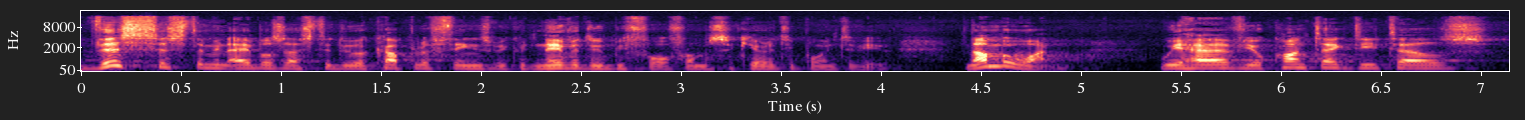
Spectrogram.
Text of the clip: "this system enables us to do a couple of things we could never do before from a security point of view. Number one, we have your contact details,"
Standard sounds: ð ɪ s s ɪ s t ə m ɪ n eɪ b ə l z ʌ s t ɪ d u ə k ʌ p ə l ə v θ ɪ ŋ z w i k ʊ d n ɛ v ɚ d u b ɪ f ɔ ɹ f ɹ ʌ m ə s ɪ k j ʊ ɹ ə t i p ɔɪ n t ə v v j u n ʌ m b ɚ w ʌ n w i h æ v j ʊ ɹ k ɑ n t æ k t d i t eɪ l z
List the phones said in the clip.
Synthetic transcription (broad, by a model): ð ɪ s s ɪ s t ə m ɪ n eɪ b ə l z ʌ s t ɪ d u ə k ʌ p ə l ə v θ ɪ ŋ z w i k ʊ d n ɛ v ɚ d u b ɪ f ɔ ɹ f ɹ ʌ m ə s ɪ k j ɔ ɹ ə t i p ɔɪ n t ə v v j u n ʌ m b ɚ w ʌ n w i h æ v j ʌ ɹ k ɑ n t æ k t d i t eɪ l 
